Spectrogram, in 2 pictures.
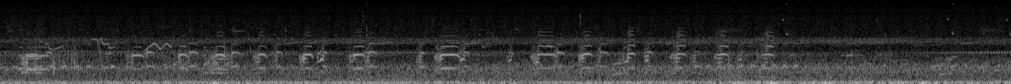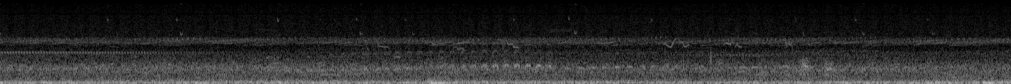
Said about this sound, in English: There's our Wilson's snipe.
